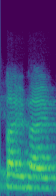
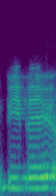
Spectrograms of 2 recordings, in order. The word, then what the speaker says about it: Bobo: Just one thing I've noticed straight away is you call it Bobo, we would call it Boo Boo. Yeah, no, I don't mind how people pronounce it. To me, it's Bobo, but to somebody else, it might be Boo Boo.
